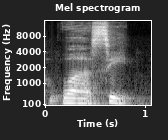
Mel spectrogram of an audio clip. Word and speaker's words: Wasi': Now, Wasi is spelled W-A-S-I apostrophe. And in this dialect, that apostrophe means something. It means kind of it almost sounds like Wasi. It's like a sound. It's not anything we do in our language, but it's kind of beautiful.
